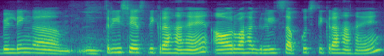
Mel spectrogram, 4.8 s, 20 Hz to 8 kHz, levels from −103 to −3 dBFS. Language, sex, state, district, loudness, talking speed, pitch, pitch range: Hindi, female, Bihar, West Champaran, -18 LUFS, 200 wpm, 200 Hz, 185-215 Hz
